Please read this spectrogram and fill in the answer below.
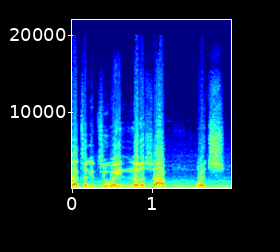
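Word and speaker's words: Shoup: tuning it's not super I always said shoot there's actually shop you spell it Sh OUP shoot sounds better in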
